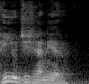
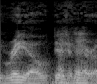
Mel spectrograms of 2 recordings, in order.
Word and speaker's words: Rio de Janeiro: Rio de Janeiro has a population we say Rio de Janeiro yeah Portuguese you know we pronounce it okay uh but with the American Americans say Rio de Janeiro right um so Rio had a population in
